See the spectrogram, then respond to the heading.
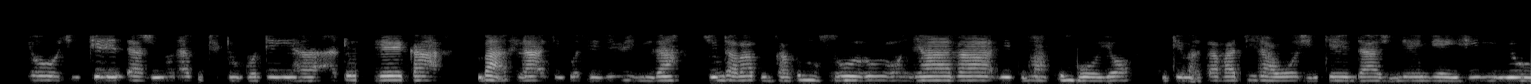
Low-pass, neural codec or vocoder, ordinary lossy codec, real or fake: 7.2 kHz; codec, 24 kHz, 0.9 kbps, WavTokenizer, medium speech release version 1; AAC, 16 kbps; fake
